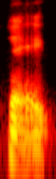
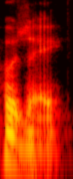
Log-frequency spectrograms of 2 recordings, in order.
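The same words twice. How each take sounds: First: The name is said with a Portuguese pronunciation. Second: The name is said with a Spanish pronunciation. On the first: "But you got Jose" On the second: "we think we say Jose. And that's because we're we're adjacent to Mexico"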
